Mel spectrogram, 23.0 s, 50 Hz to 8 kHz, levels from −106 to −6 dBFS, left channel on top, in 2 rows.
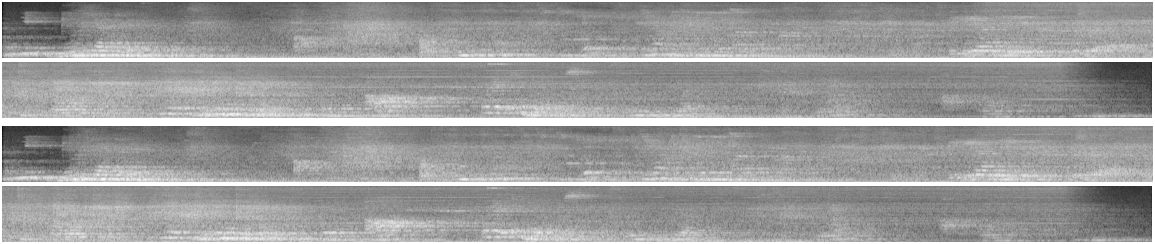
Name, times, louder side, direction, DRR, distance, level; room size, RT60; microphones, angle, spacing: voice 1, 0.0-1.5 4.5-5.0 5.5-6.0 6.4-8.1 11.7-12.2 13.1-14.3 14.7-15.0 16.3-17.0 17.7-18.4 19.1-19.3 22.2-22.6, right 1 dB, 60° left, -8 dB, 1.0 m, -22 dB
sound 1, 0.7-19.5, equal, 20° right, 0.5 m, -28 dB
sound 2, 4.0-4.8 5.2-20.2, equal, 20° left, 1.1 m, -36 dB
sound 3, 5.8-7.4 7.7-22.1, left 2 dB, 40° left, 0.7 m, -35 dB
voice 2, 9.4-10.4 10.7-11.1 11.7-12.3 12.6-12.8 15.1-15.5 16.8-17.4 18.2-18.3 20.9-21.7, right 1 dB, 55° right, -9 dB, 1.1 m, -25 dB
2.8 x 2.7 x 4.0 m, 2.9 s
head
